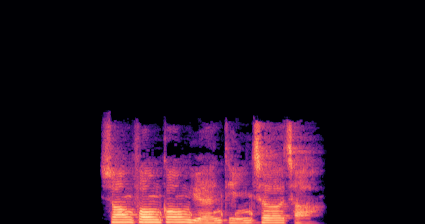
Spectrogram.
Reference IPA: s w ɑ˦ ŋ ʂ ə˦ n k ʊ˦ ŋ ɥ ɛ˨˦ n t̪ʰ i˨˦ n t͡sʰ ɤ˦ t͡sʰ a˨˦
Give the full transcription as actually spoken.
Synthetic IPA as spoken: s w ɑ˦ ŋ f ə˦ ŋ k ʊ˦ ŋ ɥ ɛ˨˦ n t̪ʰ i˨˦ ŋ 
